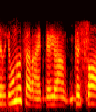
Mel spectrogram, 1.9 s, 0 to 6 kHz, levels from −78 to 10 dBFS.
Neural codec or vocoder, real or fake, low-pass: codec, 16 kHz in and 24 kHz out, 1.1 kbps, FireRedTTS-2 codec; fake; 5.4 kHz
